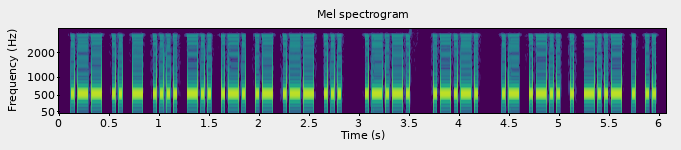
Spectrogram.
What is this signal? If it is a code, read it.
Morse code, heard as a keyed tone, about 36 wpm, 550 Hz. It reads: WITHDRAWS <AR> <AR> ALEXEI
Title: News Headlines at 35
